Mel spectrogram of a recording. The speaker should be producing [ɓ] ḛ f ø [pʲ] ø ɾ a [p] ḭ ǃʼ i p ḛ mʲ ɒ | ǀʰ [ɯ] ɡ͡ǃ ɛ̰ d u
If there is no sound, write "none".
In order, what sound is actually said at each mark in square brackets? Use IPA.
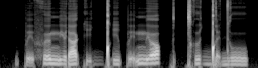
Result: p, mʲ, k, ɯ

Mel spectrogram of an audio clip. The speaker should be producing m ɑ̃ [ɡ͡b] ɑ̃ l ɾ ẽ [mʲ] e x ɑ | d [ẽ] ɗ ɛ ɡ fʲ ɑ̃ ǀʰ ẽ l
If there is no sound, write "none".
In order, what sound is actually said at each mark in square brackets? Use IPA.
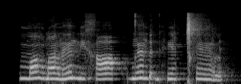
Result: ɡ͡b, mʲ, ɛ̃

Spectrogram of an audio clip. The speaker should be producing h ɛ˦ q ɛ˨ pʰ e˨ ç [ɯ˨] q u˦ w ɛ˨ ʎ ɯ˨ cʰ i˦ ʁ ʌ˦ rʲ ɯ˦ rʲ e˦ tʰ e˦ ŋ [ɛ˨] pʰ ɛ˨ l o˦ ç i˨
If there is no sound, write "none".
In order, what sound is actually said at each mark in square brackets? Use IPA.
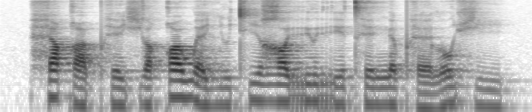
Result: ɯ˨, ɛ˦

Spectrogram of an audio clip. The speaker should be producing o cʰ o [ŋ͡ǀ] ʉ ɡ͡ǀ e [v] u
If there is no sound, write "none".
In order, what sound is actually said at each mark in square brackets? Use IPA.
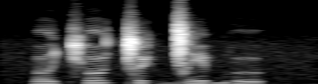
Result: ǀ, b

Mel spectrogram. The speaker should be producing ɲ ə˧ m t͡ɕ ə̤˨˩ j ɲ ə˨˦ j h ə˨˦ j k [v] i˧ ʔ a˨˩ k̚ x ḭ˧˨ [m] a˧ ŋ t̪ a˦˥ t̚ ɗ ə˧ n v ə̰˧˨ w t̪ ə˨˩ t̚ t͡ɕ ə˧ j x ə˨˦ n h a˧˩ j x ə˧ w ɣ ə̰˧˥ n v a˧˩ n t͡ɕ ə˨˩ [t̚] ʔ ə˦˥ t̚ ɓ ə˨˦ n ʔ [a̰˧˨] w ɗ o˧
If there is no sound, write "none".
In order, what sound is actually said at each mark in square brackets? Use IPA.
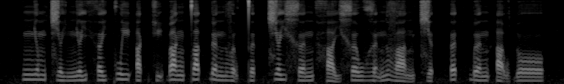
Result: w, ɓ, t̚, a̰˧˨

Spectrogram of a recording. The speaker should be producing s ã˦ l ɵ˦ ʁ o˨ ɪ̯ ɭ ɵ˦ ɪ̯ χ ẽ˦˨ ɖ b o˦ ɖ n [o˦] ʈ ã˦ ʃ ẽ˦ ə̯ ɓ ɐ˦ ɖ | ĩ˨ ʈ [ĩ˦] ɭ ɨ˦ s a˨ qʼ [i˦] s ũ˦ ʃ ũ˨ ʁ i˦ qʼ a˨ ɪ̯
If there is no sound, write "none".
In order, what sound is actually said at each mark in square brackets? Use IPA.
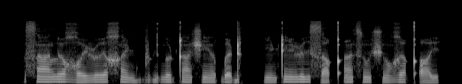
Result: o˦, ĩ˦, ĩ˦

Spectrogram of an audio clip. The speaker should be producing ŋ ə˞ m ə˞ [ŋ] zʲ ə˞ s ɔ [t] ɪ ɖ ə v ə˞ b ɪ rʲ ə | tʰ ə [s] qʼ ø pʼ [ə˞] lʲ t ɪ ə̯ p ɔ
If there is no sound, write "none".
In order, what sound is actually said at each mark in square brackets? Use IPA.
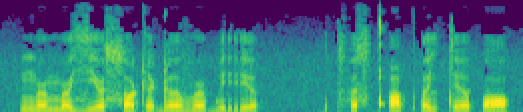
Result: none, ʈ, s, ə

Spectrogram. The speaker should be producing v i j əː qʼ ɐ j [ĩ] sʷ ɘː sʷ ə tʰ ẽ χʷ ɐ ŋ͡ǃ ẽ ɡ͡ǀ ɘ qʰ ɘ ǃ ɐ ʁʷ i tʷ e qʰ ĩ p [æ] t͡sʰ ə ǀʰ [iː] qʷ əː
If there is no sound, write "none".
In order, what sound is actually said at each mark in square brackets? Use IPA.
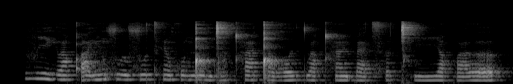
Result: ĩ, æ, iː

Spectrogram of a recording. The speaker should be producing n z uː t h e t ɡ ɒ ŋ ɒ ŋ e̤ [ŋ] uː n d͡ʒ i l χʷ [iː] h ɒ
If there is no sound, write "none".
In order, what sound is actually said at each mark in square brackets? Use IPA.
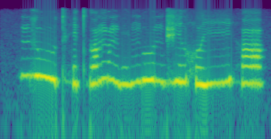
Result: ŋ, iː

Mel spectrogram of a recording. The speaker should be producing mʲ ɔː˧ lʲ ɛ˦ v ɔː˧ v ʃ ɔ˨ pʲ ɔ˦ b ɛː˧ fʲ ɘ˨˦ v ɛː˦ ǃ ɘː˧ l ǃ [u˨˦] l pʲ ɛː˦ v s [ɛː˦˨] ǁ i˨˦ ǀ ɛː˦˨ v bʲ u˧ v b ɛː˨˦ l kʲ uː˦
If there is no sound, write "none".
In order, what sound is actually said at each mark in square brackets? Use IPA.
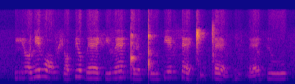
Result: u˧, ɛː˦˨

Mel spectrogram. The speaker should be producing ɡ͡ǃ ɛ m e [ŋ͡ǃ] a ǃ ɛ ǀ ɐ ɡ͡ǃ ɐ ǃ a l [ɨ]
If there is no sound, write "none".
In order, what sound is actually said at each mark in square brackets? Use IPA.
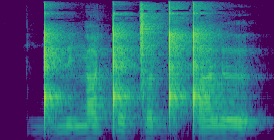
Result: ŋ, ə

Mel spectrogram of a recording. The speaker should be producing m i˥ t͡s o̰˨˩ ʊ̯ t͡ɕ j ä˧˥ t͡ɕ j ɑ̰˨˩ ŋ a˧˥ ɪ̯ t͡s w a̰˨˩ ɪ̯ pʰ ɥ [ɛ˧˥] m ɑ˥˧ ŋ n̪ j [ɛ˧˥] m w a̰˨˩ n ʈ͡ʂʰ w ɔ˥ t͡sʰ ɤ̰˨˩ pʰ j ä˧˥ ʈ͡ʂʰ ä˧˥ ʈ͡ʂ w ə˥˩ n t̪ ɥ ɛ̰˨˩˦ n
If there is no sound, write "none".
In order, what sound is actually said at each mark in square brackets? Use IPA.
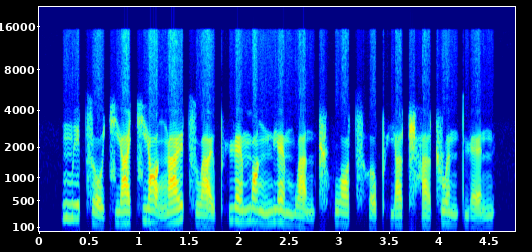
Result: ɛ˥, ɛ˥˩

